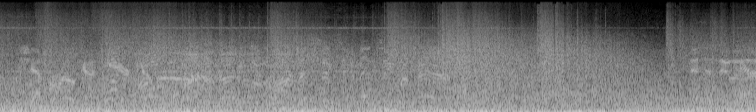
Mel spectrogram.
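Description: An artillery barrage and gunfire in World in Conflict keep up a continuous rumble of shell blasts and shots, with a voice talking over the din.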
